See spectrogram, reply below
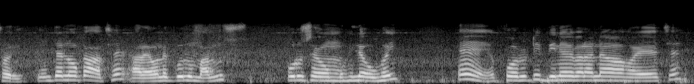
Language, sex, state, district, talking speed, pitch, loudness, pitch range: Bengali, male, Tripura, West Tripura, 145 wpm, 185 Hz, -13 LUFS, 165-195 Hz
